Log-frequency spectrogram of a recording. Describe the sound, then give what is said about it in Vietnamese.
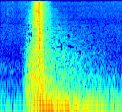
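Gentle wind blowing through the canopy of a banyan tree: one soft, airy whoosh swells up, then settles into a low, lingering rumble that fades. “Trên tán cây đa, gió nhẹ nhẹ thổi”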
